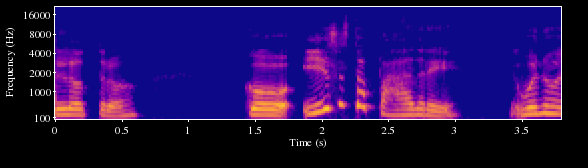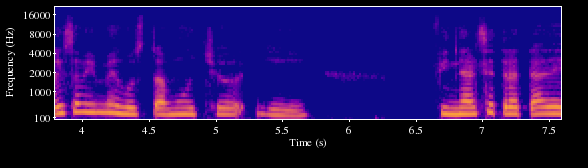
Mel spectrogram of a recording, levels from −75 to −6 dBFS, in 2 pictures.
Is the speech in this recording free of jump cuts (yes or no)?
yes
